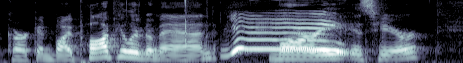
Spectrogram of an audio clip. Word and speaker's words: Maree: And by popular demand, Mari is here.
